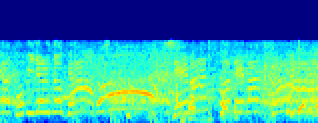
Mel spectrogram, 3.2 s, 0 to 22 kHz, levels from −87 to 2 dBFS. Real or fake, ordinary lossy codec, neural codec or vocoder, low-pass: real; none; none; 5.4 kHz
